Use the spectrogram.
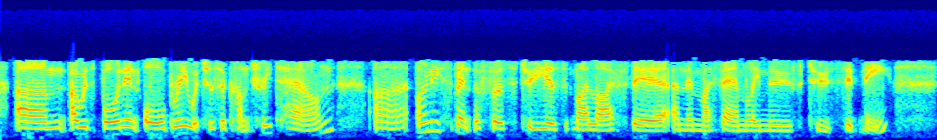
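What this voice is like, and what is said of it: Australian accent. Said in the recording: “I'm from Australia. You probably noted the similar accent to yours.”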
